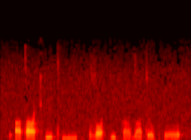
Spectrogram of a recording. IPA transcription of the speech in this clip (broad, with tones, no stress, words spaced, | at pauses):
ʔo̰˥˧tˤi˧˩˧kʰy˧˥tʰḭ˧ | zˤy˧˥ki˥˧ko̤˧˥ dˤṳ˥˧to̰˥˧pʰo̤˧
